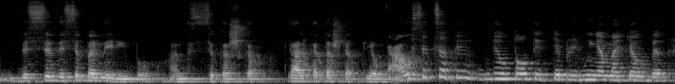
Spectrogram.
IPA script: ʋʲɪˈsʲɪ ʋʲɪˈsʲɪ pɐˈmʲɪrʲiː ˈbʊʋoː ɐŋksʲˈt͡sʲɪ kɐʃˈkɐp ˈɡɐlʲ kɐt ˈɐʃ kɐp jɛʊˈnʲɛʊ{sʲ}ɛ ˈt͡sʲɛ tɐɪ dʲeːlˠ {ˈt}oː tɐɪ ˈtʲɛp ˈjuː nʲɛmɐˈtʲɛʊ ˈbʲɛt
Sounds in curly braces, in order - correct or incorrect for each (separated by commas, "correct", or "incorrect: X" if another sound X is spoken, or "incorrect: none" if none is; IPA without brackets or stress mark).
correct, correct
